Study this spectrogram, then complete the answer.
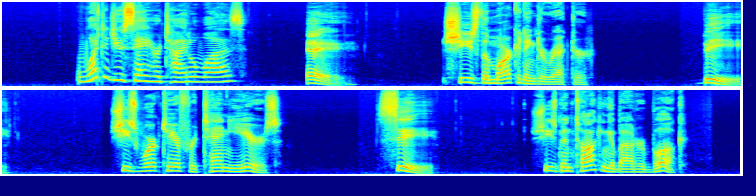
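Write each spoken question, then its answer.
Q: What did you say her title was?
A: A: She's the marketing director.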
